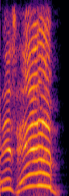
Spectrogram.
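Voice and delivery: high, loud joyful cry, slowing down; mock emotional outburst; overjoyed fans. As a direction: near tears of joy at seeing him. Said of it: "We said".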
